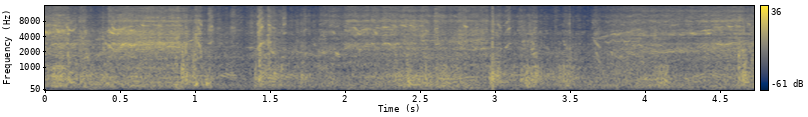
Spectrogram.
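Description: Two R/C monster trucks launching off the start and racing on a dirt track: motors and gears whining, tyres churning dirt, with several short knocks along the way.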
